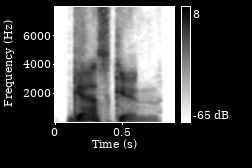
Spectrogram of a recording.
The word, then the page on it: gaskin: British English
